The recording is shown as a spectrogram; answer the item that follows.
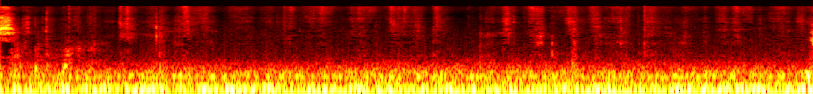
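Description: Faint rustling and light ticking of a stack of football trading cards being handled and flipped through, card edges sliding against each other, over a steady low hum.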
